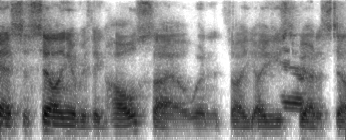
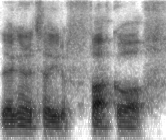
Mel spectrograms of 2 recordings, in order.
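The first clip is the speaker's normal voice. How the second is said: ordinary delivery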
